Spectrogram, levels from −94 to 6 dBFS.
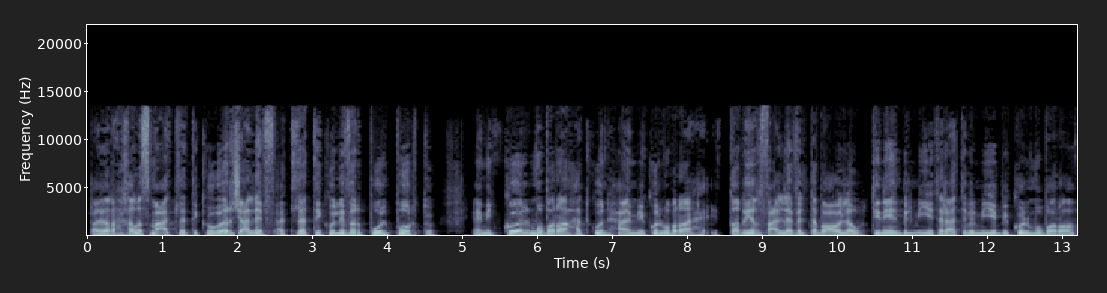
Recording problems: wrong speed, natural pitch; too slow; 0.7 times normal speed

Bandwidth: 13.5 kHz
